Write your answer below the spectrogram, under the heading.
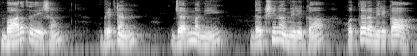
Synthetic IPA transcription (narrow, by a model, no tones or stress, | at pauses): bʱaːɾɐt̪ɐd̪ɛːʃɐm | bɾiʈɐn | d͡ʒɐɾmɐni | d̪ɐkʂiɳɐːmeɾikaː | ut̪ːɐɾɐmeɾikaː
